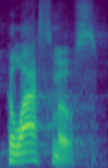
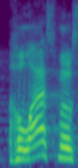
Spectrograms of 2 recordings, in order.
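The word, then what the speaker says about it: ἱλασμός: be h-i-l-a-s-m-o-s that is the word for atonement in greek that's the word that john uses here in this verse now holasmos in a literal sense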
